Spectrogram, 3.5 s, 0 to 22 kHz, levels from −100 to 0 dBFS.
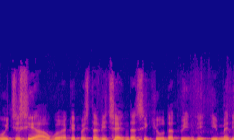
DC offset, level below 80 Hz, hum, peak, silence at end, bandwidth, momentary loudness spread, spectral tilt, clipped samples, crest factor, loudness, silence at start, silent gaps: under 0.1%; -60 dBFS; none; -16 dBFS; 0 s; 12.5 kHz; 6 LU; -6.5 dB/octave; under 0.1%; 18 dB; -35 LUFS; 0 s; none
